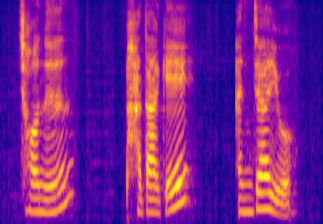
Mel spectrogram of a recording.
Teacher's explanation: So here, 니은 stays and 지읒 goes to the position of O. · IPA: [저는 바다게 안자요]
